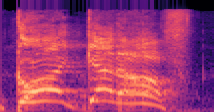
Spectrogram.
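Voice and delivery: high, drawn-out mock yell; slow, strained toddler shout; disgusted young daughter. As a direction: impersonate an outraged child refusing tickles. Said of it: "In that very low voice as well".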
